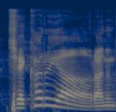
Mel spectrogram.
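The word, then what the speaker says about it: זְכַרְיָה: 그래서 이 스가랴, 그래서 원래의 발음은 제카르야라는 단어로 해서 이 스가랴라는 뜻은 여호와께서 기억하신다라는 뜻이에요.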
